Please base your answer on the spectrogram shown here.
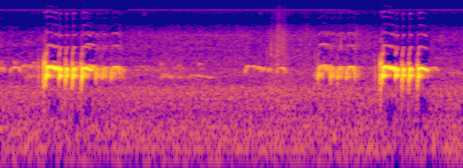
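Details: Local zebra dove singing a lure song to get other doves going: two loud rapid phrases of clipped ringing notes about four seconds apart, with softer short coos between them.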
